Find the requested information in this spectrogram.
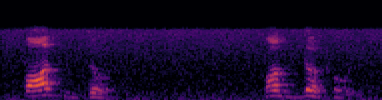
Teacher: এখানে দয় মফলা থাকার কারণে হয়ে যাবে কি দেখো, পদ দয়কারে দো, কিন্তু ম বর্ণটি চন্দ্রবিন্দু রূপ ধারণ করবে, পদ্ম একটি নাসিক্য বর্ণ চন্দ্রবিন্দু রূপ ধারণ করলো, পদ্ম, একটু নাকে বাজবে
